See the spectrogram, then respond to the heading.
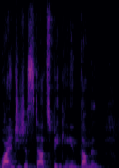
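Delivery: ordinary talk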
